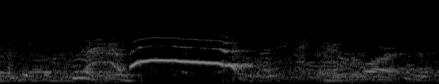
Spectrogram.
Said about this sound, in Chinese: 女人能信，你可能纳闷为什么女人欢呼，你也会的，如果你处在一种快死的情况的话。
